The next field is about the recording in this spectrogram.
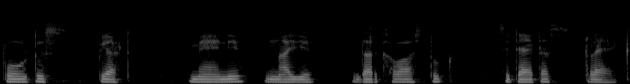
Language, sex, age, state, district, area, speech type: Kashmiri, male, 18-30, Jammu and Kashmir, Shopian, rural, read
